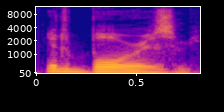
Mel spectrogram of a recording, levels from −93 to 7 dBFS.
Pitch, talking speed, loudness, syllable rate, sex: 100 Hz, 220 wpm, -13 LUFS, 5.6 syllables/s, male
